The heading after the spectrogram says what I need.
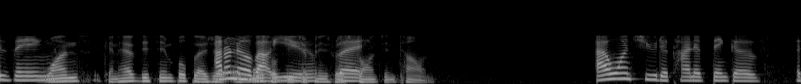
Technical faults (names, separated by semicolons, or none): none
